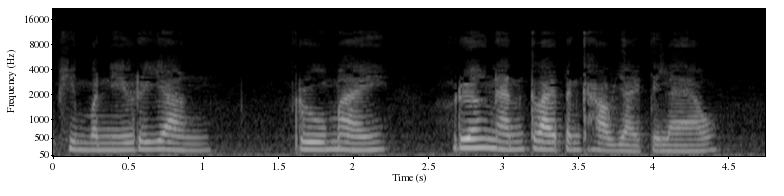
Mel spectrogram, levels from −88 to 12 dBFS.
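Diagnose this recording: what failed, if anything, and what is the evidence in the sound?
The failure is at the codec stage, most likely HE-AAC compression, heavy throughout. Treble stops near 11.8 kHz, yet the speech's s sounds stay bright but gritty and lispy, which fits a bitrate around 16 kbps. Synthesized upper bands separate this from a plain low-pass filter's dulled treble.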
